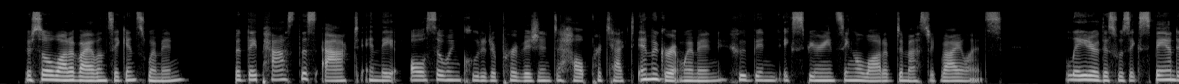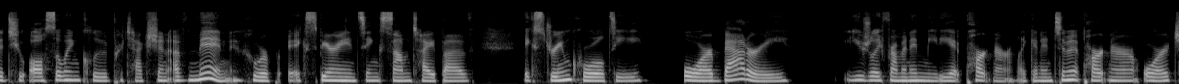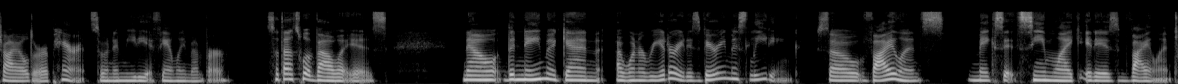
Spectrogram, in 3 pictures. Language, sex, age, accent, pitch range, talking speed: English, female, 30-49, American, 175-205 Hz, 165 wpm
